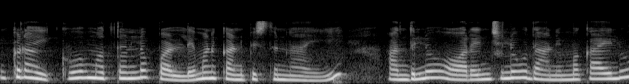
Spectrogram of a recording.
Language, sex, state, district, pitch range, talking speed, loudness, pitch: Telugu, female, Andhra Pradesh, Visakhapatnam, 225-290 Hz, 105 wpm, -15 LUFS, 255 Hz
